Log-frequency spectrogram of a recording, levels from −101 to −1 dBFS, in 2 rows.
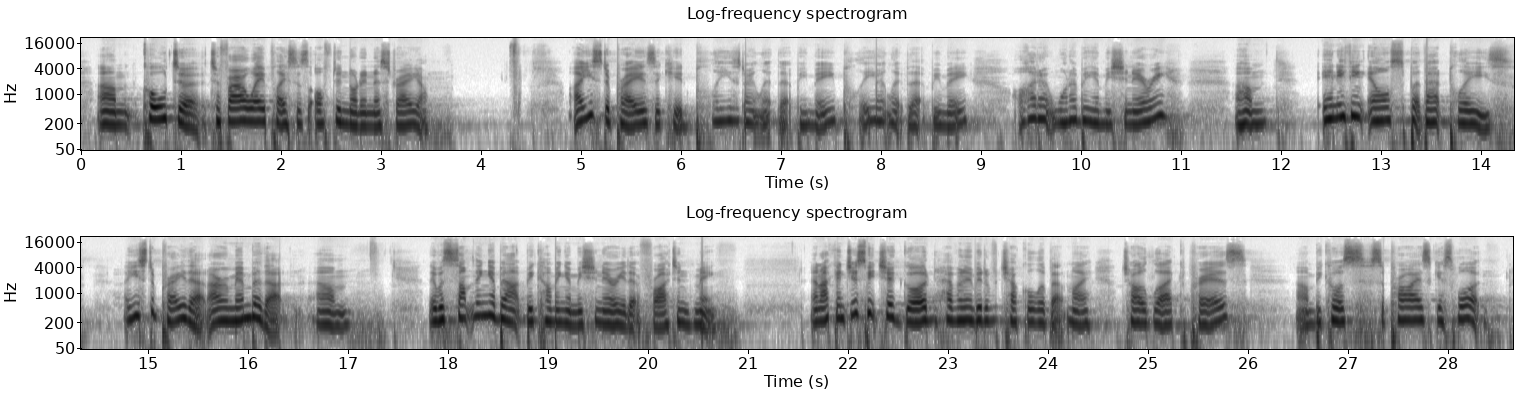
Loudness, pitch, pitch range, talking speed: -23 LUFS, 210 Hz, 190-230 Hz, 175 wpm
